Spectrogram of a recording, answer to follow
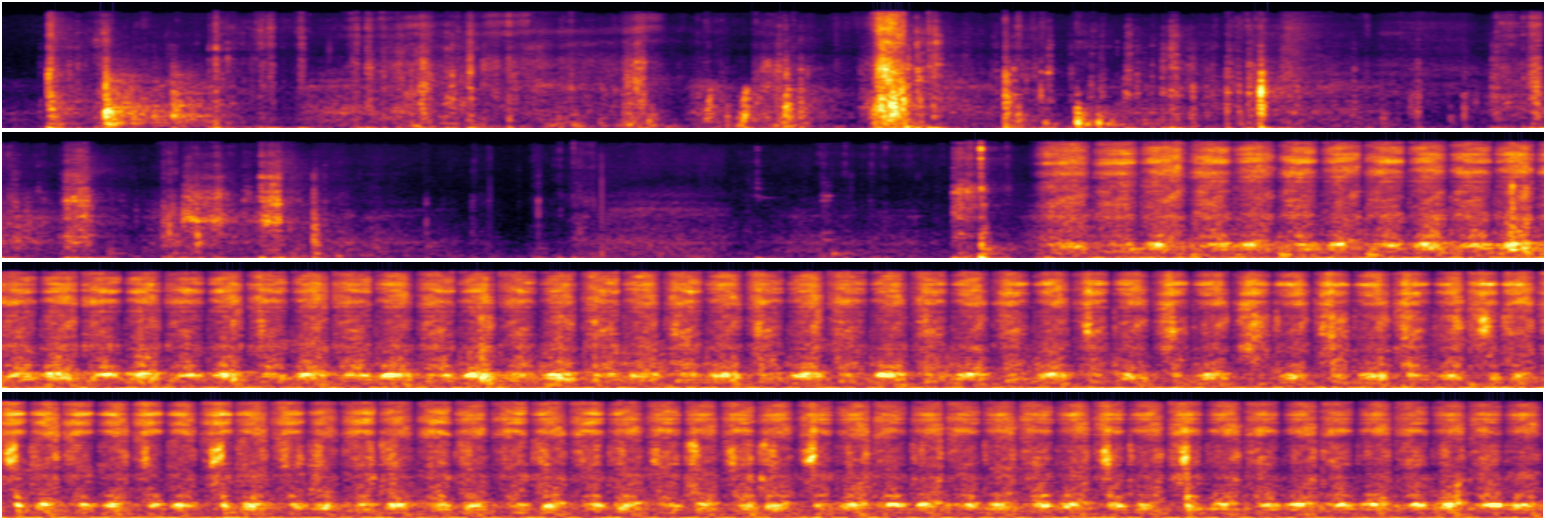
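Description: Scattered clicks and rustles of fresh abrasive paper being handled and laid down for about the first twelve seconds. Then a plane iron is rubbed back and forth on the abrasive paper in rapid, even strokes, grinding nicks out of its cutting edge.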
